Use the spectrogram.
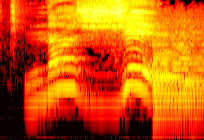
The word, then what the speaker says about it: nager: Nager, ici le G se prononce je.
